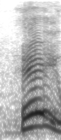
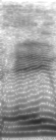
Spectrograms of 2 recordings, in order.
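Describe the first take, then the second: First: It sounds friendly and welcoming. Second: It sounds irritated and unwelcoming. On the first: The worker is displaying what the company wants. "You you get a friendly, welcoming tone" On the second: The worker is showing how stressed they really feel. "you don't hear those expressions"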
